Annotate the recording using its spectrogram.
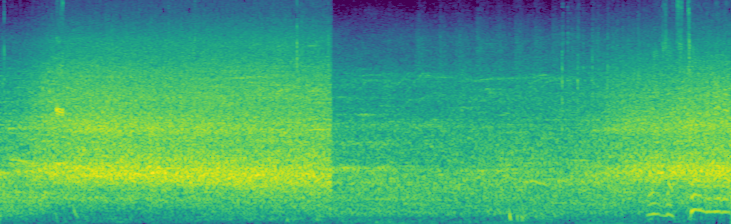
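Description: Stadium crowd cheering loudly as a penalty kick sails toward the posts; the roar cuts off abruptly about halfway through, giving way to quieter crowd noise that swells again near the end.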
